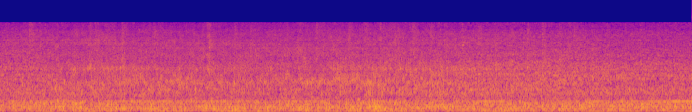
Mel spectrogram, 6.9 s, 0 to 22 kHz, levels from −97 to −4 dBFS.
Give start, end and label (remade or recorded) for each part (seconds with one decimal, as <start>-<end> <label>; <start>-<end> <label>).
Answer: 0.0-0.5 recorded; 0.5-4.6 remade; 4.6-6.9 recorded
